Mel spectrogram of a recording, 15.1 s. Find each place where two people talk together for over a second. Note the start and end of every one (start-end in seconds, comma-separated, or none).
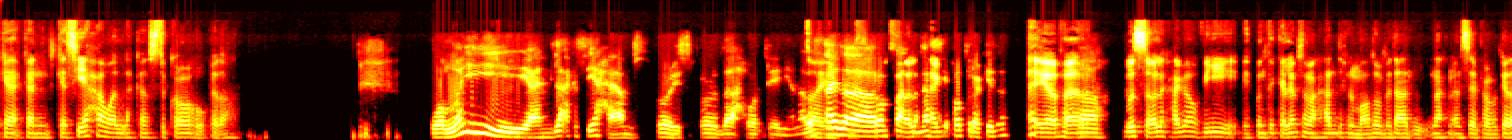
8.0-9.5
